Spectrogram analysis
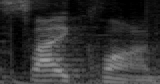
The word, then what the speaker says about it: Cyklon: did i say the name the last the cyclone that's the name of the shoe so this is how you spell it c y k l o n c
